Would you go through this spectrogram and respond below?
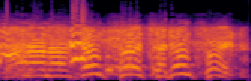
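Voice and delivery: loud, pleading no no no; shouting to stop the throw; urgent shout. Acted. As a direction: stop him before he throws. Watson stops the spear throw.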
